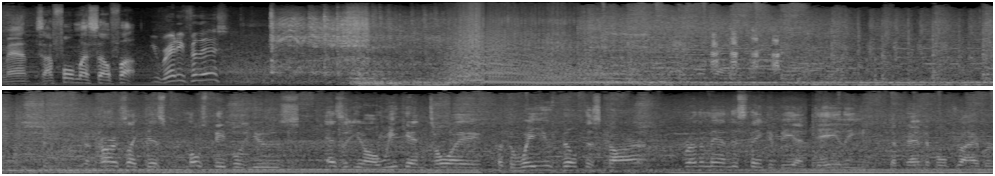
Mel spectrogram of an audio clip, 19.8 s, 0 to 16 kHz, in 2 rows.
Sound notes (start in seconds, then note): 3.4 engine roaring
